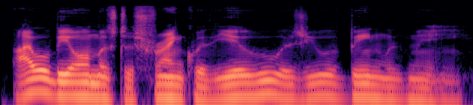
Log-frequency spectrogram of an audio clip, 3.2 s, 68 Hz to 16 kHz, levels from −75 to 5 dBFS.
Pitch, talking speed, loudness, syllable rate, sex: 100 Hz, 265 wpm, -17 LUFS, 5.1 syllables/s, male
